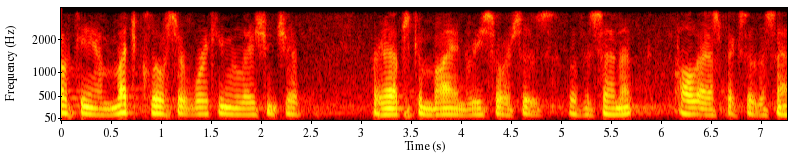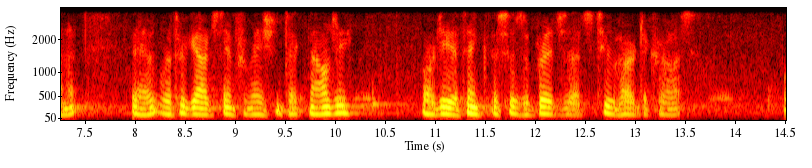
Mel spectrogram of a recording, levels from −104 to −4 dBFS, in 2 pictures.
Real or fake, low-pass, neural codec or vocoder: real; 3.6 kHz; none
